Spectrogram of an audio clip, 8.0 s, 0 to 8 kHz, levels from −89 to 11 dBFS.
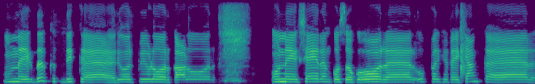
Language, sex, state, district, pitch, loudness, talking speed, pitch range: Rajasthani, female, Rajasthan, Churu, 235 Hz, -16 LUFS, 165 wpm, 230-250 Hz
